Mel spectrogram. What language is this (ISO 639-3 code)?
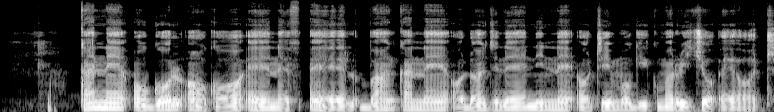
luo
